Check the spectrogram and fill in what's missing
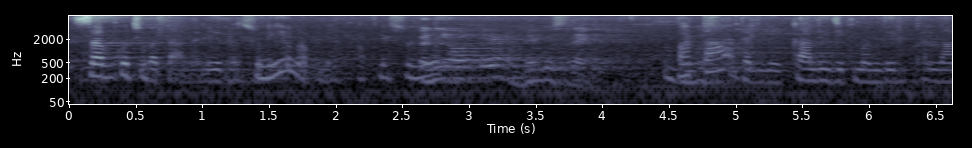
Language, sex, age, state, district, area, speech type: Maithili, female, 45-60, Bihar, Begusarai, rural, spontaneous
